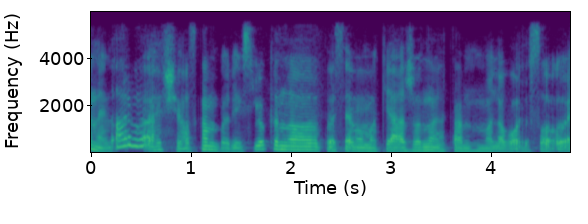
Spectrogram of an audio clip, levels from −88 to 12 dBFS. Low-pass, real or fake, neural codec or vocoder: 5.4 kHz; fake; codec, 44.1 kHz, 2.6 kbps, SNAC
